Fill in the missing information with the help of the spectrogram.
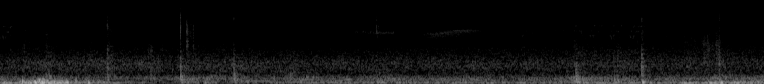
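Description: Footballs being dribbled and stopped with the feet on a grass lawn: scattered soft taps and thuds. A brief low rumble comes at the start, and a bird chirps briefly in the middle.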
